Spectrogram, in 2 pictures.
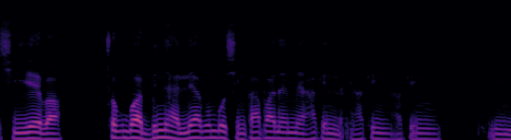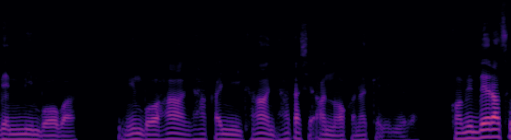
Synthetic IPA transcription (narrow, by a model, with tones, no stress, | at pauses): ʃi˨je˦ba˦ | t͡ʃo˦kbo˦a˨bi˦ni˦ha˨li˦ja˦bu˦mbo˦˨ʃi˨nka˦pa˦na˦me˨a˦i˦˨˦ki˦a˦kḭ˦˨ | be˨m˦mi˦m˦bo˨ba˨ | do˨mi˦m˦bo˨ɦa˦a˦ka˨ɲi˨a˦ha˦ka˦ʃḛ˨ʔa̰˨no˨ko˨na˦ke˨le˨me˨ba˨ | ko˨ma˨bi˦m˦be˦ɾa˦so˦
